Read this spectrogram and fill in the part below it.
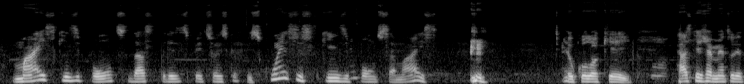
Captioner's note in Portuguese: limpando a garganta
